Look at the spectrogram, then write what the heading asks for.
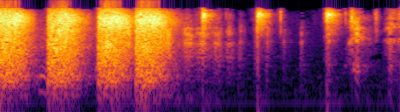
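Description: Gunshots from a gun in a radio drama: four loud, sharp bangs in quick succession, then a scattering of fainter, brief pops and clicks.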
